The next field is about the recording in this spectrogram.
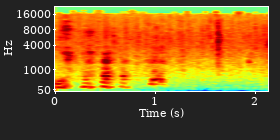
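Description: Rain patters steadily on a roof overhead, a soft, continuous hiss with scattered light taps, fairly quiet, with a faint murmur of voices early on.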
